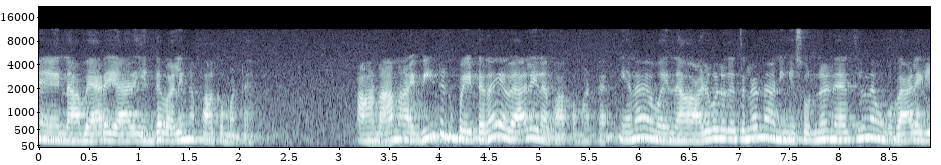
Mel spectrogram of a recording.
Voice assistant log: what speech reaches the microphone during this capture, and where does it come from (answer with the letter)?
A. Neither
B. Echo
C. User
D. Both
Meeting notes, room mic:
D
